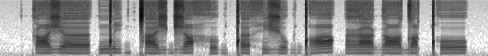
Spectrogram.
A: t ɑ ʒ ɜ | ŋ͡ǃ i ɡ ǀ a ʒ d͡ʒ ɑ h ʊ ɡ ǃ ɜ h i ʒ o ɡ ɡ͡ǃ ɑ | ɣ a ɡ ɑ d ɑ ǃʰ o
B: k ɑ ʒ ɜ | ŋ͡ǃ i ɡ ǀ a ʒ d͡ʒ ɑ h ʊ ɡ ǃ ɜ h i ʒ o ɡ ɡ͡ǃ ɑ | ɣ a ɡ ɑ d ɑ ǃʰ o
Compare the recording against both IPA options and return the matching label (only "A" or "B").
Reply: B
